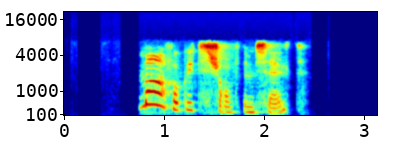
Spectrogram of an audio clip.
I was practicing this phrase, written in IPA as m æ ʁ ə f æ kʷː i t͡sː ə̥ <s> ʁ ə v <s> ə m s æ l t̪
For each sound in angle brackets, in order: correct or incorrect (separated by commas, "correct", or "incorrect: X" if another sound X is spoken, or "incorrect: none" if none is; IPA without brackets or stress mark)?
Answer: incorrect: ʃ, incorrect: θ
